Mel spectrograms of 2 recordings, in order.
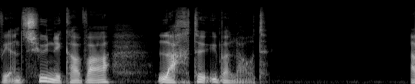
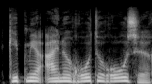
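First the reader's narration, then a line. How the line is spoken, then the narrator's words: Calling out. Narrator (German): rief sie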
